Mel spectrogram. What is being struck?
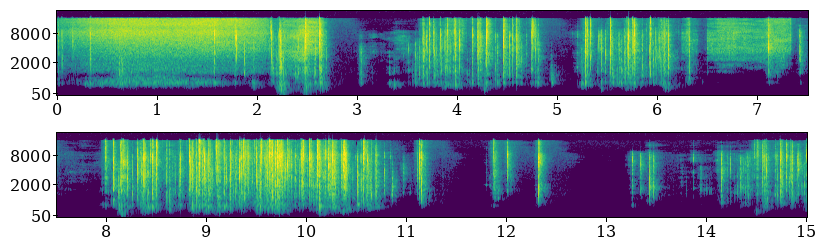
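Cardboard box sealed in plastic film.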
